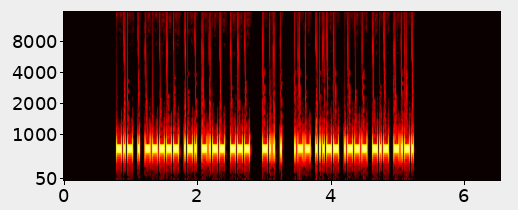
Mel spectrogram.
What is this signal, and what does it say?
Morse code, heard as a keyed tone, about 43 wpm, 700 Hz. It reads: KE0RYO DE W3JKC
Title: USA Callsign DE Callsign 45wpm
